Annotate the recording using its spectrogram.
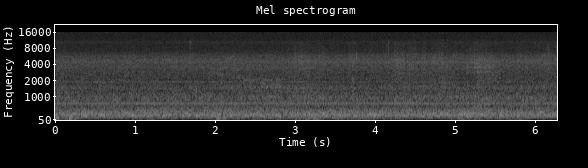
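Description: Steady low hiss of room noise with a faint, even hum running through it.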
